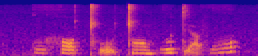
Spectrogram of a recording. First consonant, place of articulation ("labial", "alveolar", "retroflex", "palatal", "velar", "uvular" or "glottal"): velar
